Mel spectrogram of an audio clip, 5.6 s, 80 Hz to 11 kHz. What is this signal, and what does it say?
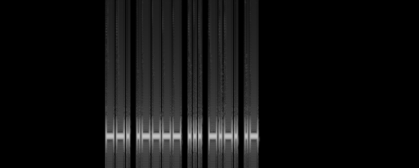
Morse code, heard as a keyed tone, about 34 wpm, 700 Hz. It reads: G1SCA
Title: DXCC-100 Call Signs - 5 Characters - Repeated 3x - 35wpm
